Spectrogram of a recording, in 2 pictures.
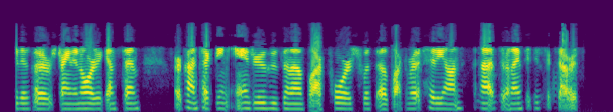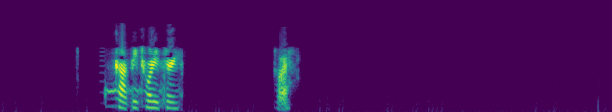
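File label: scanner, Phoenix Police Department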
